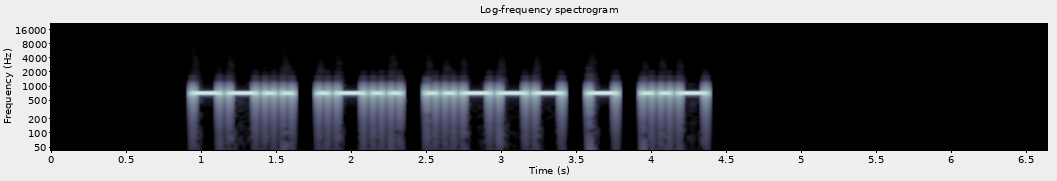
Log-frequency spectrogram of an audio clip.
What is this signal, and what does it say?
Morse code, heard as a keyed tone, about 20 wpm, 700 Hz. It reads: ZL2TU
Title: DXCC-100 Call Signs - 5 Characters - Repeated 3x - 20wpm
